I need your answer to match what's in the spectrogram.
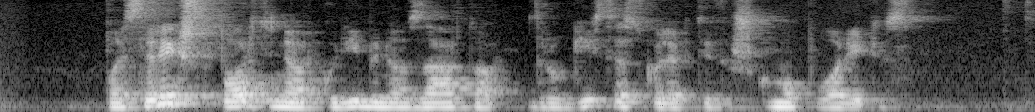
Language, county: Lithuanian, Vilnius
